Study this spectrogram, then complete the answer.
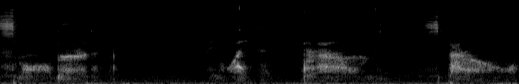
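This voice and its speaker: Whispering at a very slow pace over noticeable background noise. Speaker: ASMR creator. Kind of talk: ASMR card readout, whispered. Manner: whispered, soft.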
